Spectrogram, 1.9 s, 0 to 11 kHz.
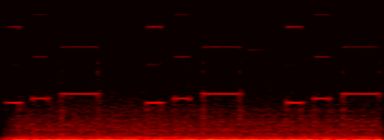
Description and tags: Peugeot 206 - Security Alert
207, car, peugeot, vehicle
